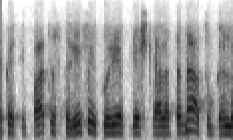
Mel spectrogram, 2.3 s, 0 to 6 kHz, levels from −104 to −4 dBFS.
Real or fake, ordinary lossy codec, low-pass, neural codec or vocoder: real; Opus, 24 kbps; 5.4 kHz; none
